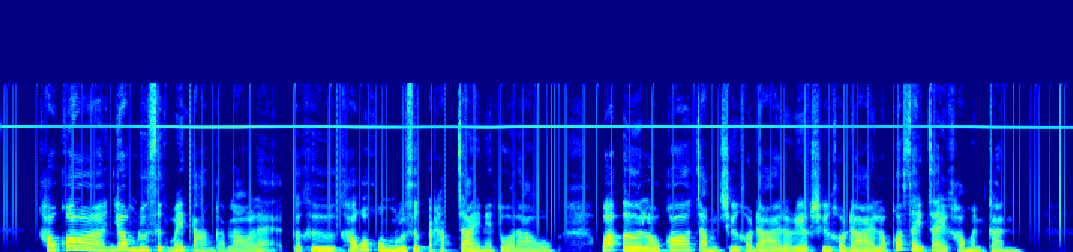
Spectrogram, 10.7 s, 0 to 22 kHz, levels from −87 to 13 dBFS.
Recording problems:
high-pitched whine; faint; throughout; 11 kHz, 20 dB below the speech
crackle, like an old record; faint; 25 dB below the speech

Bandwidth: 14.5 kHz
